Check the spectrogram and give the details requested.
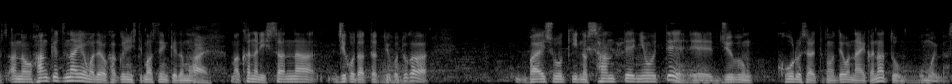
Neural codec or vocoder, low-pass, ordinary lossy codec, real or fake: none; 7.2 kHz; none; real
